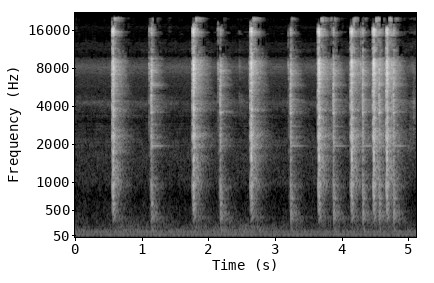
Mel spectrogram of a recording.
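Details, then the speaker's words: Mitsubishi 3000GT VR4 with the AC clutch relay jumped at the relay socket to force engagement for recharging; about a dozen sharp metallic clicks in five seconds over a faint hum as the compressor clutch engages properly each time. "you hear the clutch engaging, so you know that it works."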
